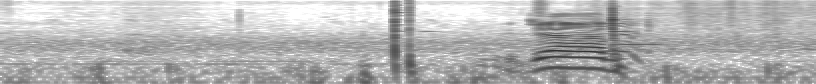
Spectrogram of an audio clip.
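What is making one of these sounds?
A plastic bat hits a ball with a hollow knock.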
